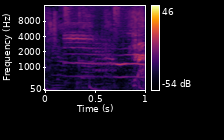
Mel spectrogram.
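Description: A cat gives a single drawn-out meow, steady and high-pitched with a slight rise at the end, heard alone over a faint low rumble.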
